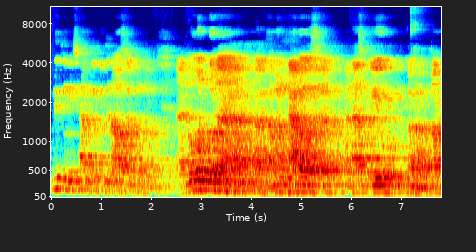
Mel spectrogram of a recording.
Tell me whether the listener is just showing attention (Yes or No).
Yes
